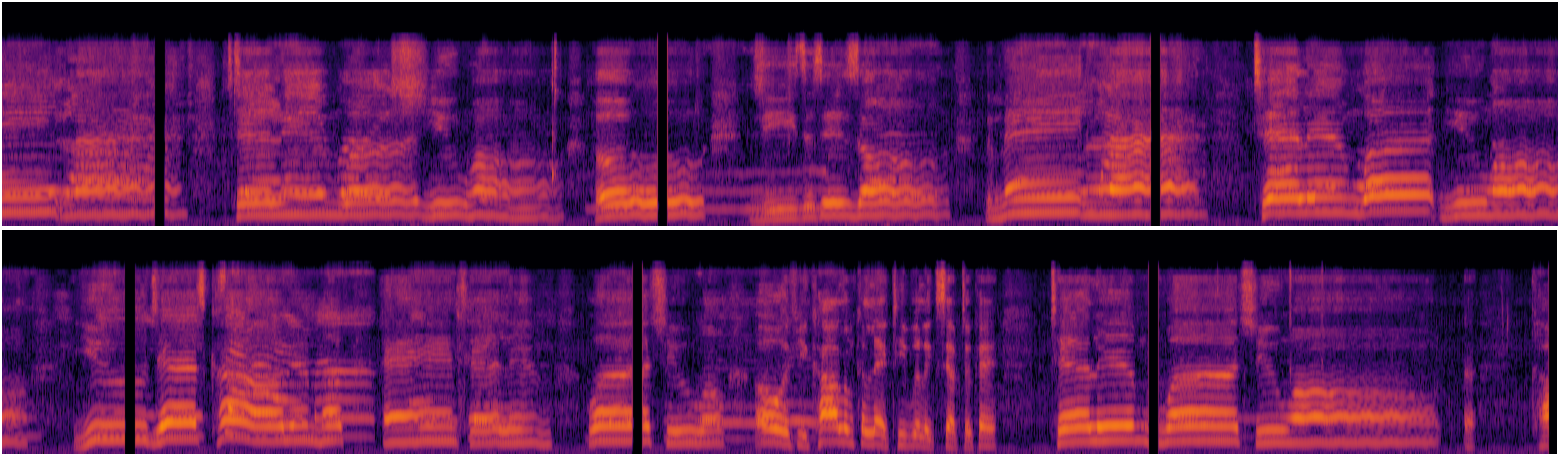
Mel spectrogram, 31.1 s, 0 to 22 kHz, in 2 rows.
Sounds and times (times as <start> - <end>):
Child singing: 0.0 - 4.5, 5.9 - 9.3, 10.0 - 12.0, 12.6 - 20.8, 22.2 - 24.0, 27.2 - 29.8
Male singing: 0.0 - 24.3, 26.1 - 30.3.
